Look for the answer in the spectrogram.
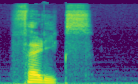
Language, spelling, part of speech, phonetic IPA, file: Polish, Feliks, proper noun, [ˈfɛlʲiks], Pl-Feliks.ogg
